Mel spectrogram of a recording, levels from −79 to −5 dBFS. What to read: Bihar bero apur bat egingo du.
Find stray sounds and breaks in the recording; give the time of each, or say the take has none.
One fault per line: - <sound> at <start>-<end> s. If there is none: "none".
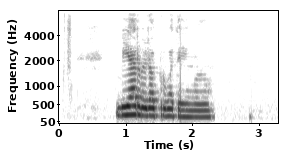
none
